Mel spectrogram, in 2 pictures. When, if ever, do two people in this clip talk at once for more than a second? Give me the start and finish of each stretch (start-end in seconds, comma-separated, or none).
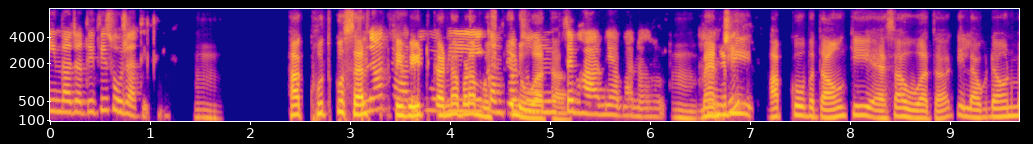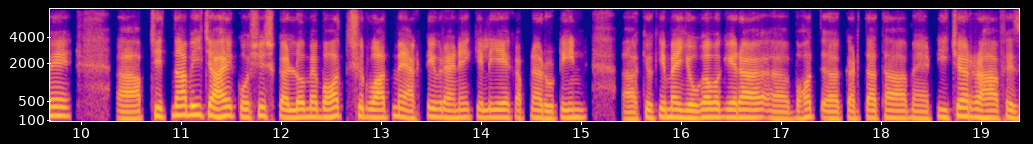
3.2-5.2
